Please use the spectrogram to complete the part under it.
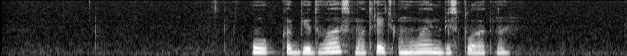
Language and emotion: Russian, neutral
